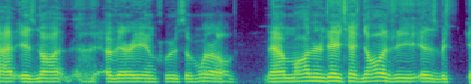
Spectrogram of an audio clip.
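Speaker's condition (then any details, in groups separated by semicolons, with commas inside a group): Muscular dystrophy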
